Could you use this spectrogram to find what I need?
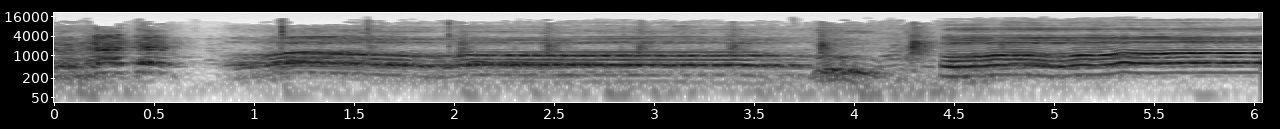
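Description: A crowd of young men sings loudly together in long drawn-out notes.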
